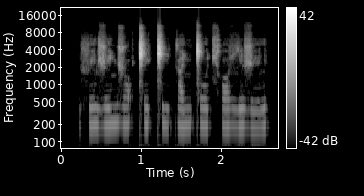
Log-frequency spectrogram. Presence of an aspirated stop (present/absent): present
